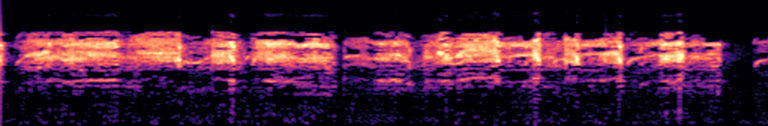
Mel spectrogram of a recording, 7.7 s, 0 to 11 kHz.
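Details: Five-week-old peregrine falcon chicks at a UC Berkeley nest scream for food at feeding time, 18 May 2023; hoarse, grating cries in bursts of about half a second to a second, separated by short breaks.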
